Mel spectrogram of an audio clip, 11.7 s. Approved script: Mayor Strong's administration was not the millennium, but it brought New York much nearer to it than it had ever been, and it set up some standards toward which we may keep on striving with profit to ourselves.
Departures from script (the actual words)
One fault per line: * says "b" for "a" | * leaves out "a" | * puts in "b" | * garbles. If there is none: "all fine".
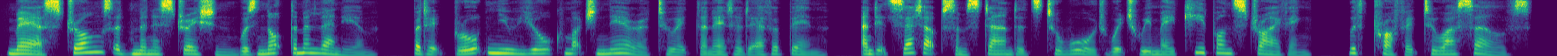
all fine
